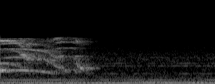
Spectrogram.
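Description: Toddlers' high, gliding voices heard through a baby monitor, stopping about a second in and leaving the monitor's low steady hum.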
